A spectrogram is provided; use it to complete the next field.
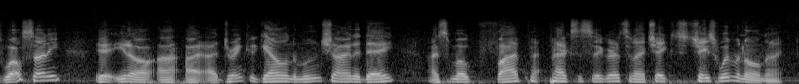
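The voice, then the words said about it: Put-on Georgia accent. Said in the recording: “Like that Georgia accent.”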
